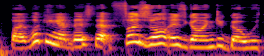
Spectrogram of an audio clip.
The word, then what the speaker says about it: faisons: Nous faisons, kind of sounds like fuzzy. Faisons.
